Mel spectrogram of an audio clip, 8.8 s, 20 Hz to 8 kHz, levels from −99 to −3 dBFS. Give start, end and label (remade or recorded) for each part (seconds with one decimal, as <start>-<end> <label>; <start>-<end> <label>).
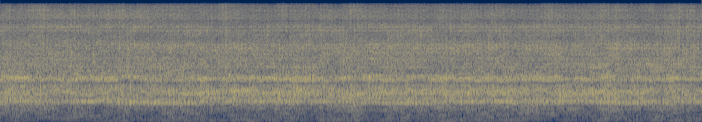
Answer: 0.0-8.8 remade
